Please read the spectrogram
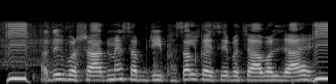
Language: Bhojpuri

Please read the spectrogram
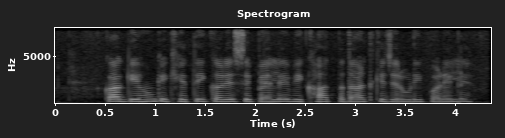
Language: Magahi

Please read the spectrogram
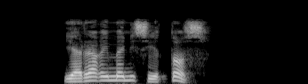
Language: Kabyle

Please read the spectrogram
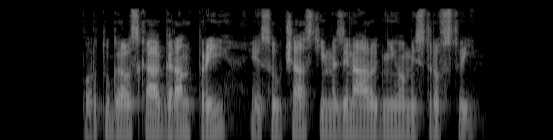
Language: Czech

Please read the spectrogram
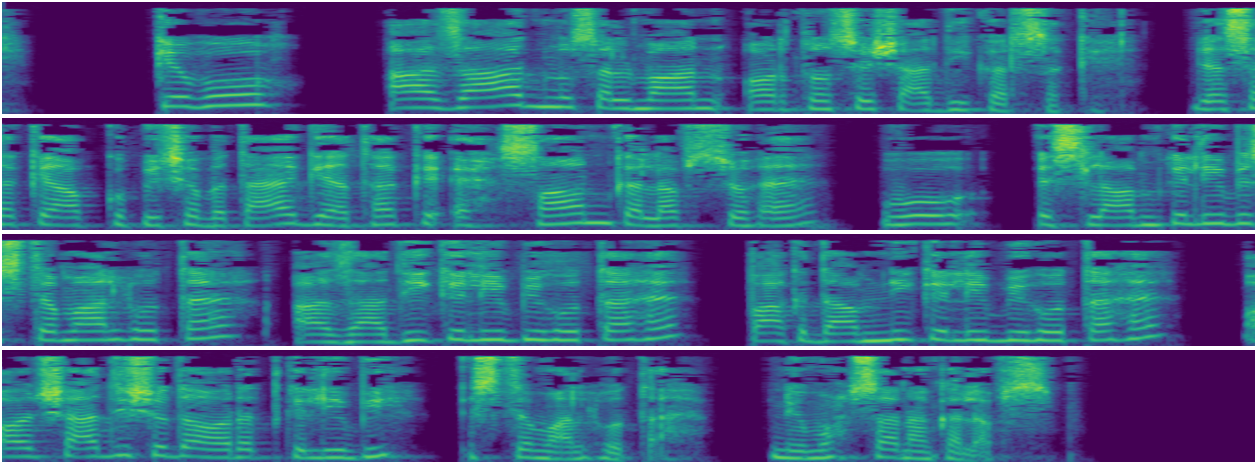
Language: Urdu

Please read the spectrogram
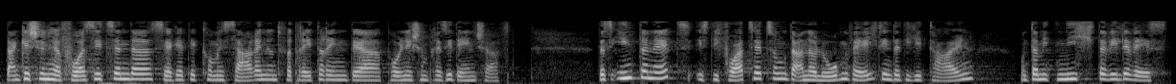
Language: German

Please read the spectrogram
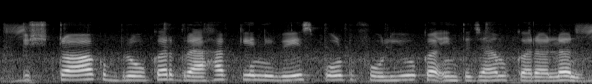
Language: Bhojpuri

